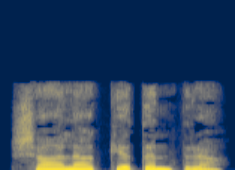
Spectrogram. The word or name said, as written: ಶಾಲಾಕ್ಯತಂತ್ರ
